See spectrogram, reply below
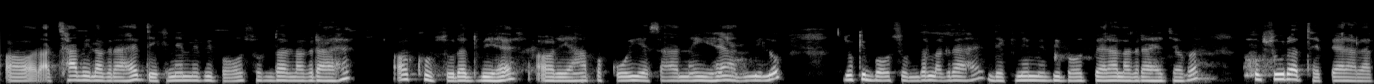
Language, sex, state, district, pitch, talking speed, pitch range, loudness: Hindi, female, Bihar, Purnia, 185 Hz, 210 wpm, 175-195 Hz, -17 LUFS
